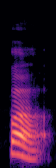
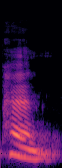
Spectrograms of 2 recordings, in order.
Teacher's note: The articulation point of view, the soft palate is raised to shut off the nasal passage of air. A complete closure is formed in the oral cavity by a firm contact made by both the lips, so that the air pressure is built behind the closure and the air coming from the lungs is held up in the oral cavity.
